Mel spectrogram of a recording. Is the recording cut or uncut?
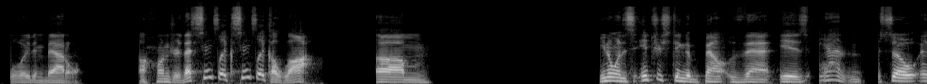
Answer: cut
